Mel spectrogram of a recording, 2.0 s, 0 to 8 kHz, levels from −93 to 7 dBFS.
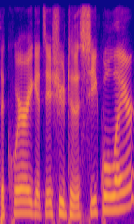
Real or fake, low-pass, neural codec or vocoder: real; 7.2 kHz; none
